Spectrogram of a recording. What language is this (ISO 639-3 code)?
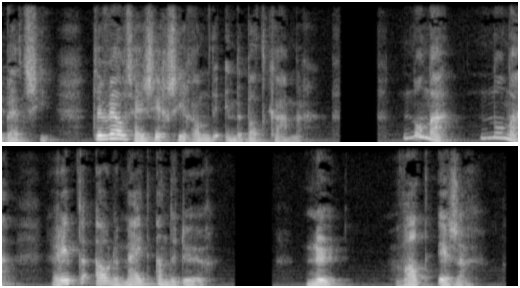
nld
